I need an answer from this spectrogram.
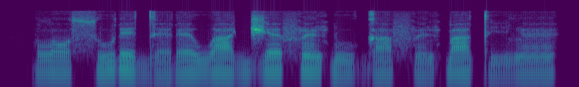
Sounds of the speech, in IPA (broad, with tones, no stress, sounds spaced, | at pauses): l ɔ˨ s u˨˦ ɾ e˦˨ d ɛ˨ ɾ ɛ˧ w a˧ d͡ʒ ɛ˧ f ɛ̃˧ k͡p u˨ ɡ a˨ f ɛ̃˨ k͡p a˧ t i˨ l ɛ̃˧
